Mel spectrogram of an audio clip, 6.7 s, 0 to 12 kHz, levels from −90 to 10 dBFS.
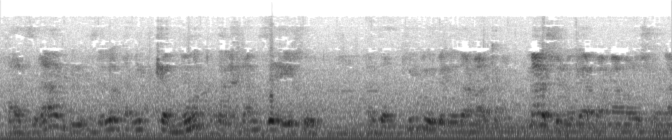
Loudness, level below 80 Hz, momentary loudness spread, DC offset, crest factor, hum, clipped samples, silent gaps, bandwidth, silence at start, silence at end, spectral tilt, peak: -16 LUFS; -30 dBFS; 8 LU; 7%; 16 dB; none; under 0.1%; none; 6.8 kHz; 0 s; 0 s; -8.5 dB/octave; 0 dBFS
